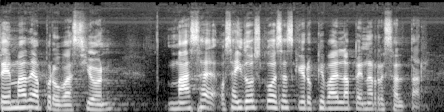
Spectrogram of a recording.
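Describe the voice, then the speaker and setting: A man's high voice, ordinary in pitch variation and moderate in pace. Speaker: panelist. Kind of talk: panel discussion.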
